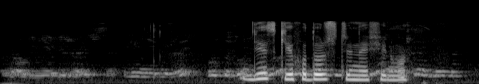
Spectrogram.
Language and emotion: Russian, neutral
